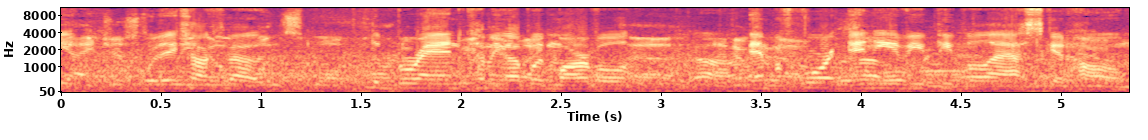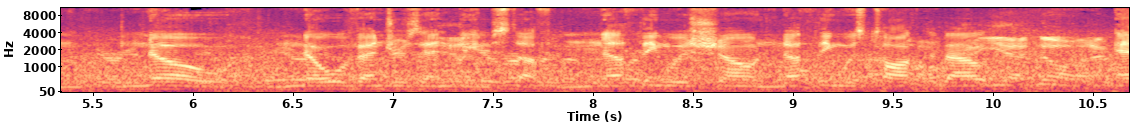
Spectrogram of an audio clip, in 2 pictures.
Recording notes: the episode we recorded during Toy Fair 2019 at the Jacob K Javits Center in New York City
